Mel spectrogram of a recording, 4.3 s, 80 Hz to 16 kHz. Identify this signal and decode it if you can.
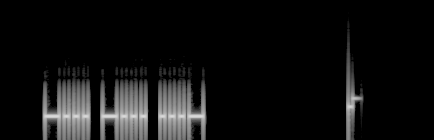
Morse code, heard as a keyed tone, about 25 wpm, 700 Hz. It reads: BBV
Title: All Cut Numbers - 3-Digit 25wpm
